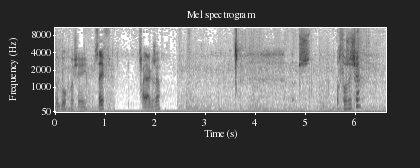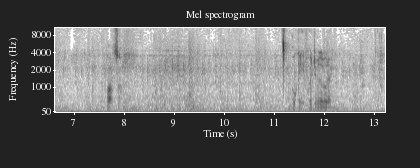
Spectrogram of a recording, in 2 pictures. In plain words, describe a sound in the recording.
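A young man talks into a headset microphone, close and casual.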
